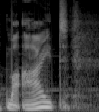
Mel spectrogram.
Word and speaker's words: Ma'at: I know in ancient Egyptian mythology, there's the Hall of Ma'at. And I don't know if I'm pronouncing that correctly, but I believe I am.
